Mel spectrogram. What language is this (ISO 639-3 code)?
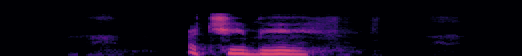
lss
